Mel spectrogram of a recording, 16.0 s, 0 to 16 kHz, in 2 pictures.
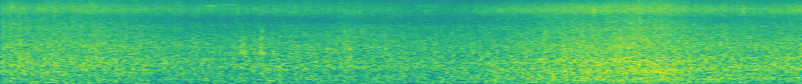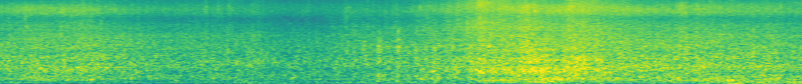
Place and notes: sound of the waves
Zoom H2n MS +XY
